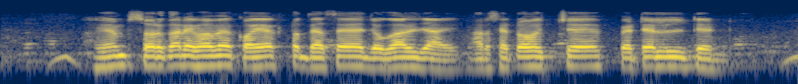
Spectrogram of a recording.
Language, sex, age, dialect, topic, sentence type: Bengali, male, 18-24, Jharkhandi, agriculture, statement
